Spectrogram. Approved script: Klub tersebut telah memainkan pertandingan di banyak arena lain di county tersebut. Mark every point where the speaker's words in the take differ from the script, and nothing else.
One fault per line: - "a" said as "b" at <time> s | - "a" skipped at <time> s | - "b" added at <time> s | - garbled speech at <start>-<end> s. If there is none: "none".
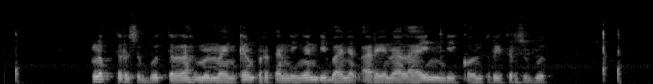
none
